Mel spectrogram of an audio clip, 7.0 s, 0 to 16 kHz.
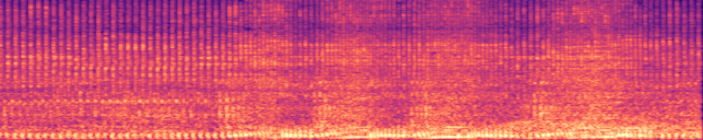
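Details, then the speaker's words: Honda Vario 125 injection scooter engine at idle: fast, regular metallic ticking over a harsh, uneven single-cylinder note; rough engine noise, cause not yet found before teardown. "Nah di sini ada motor Vario 125 nah ke dalam motor ini suaranya kasar Mari kita cek"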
